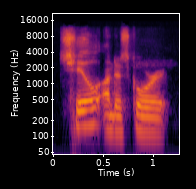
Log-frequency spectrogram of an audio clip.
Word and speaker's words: Chillus: Everything that Lance just said, apart from the Twitter handle, I go by Chill_US, CHILL_US. That's how you pronounce my last name, Chillus.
